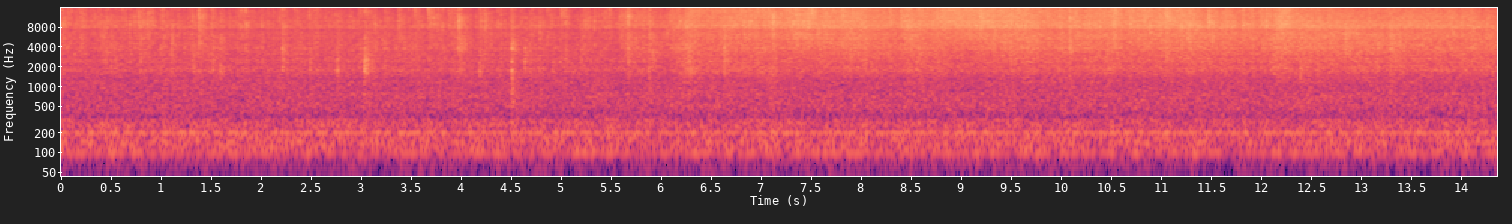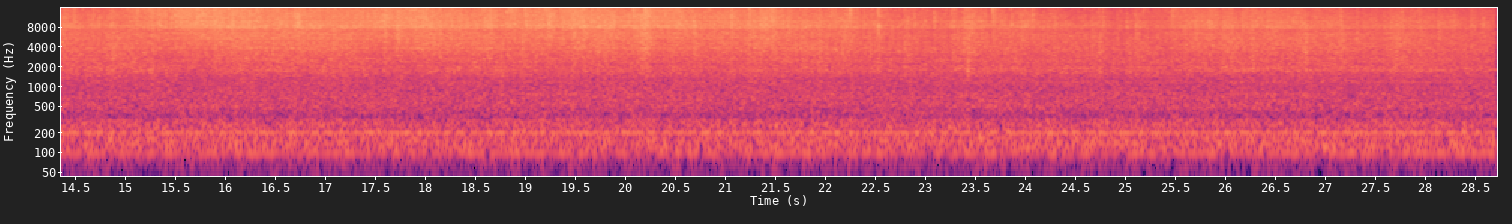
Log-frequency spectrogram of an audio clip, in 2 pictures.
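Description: Fried rice sizzling in a pan on an induction cooker, a steady hiss over the cooker's constant low hum, while a spatula stirs it.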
